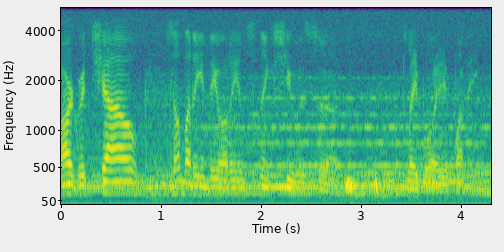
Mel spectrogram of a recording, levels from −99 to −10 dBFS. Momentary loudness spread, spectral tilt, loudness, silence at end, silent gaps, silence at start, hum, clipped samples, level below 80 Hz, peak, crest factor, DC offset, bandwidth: 6 LU; -8.5 dB/octave; -15 LUFS; 0 s; none; 0 s; none; under 0.1%; -50 dBFS; 0 dBFS; 14 dB; 0.7%; 5.4 kHz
